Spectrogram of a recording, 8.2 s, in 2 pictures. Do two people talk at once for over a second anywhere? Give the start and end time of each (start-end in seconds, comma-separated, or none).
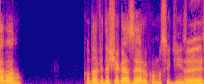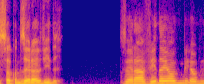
none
